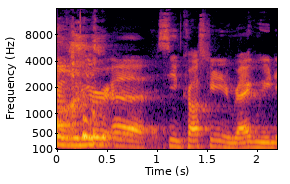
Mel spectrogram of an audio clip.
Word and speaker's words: Cross Canadian Ragweed: That reminds me of when we were seeing Cross Canadian Ragweed and they mispronounced it. Said Cross Canadian Ragsdale in front of 50,000 people.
